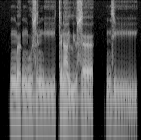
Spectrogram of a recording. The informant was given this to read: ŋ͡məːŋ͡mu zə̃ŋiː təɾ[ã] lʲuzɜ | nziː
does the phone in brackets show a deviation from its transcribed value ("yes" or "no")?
no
